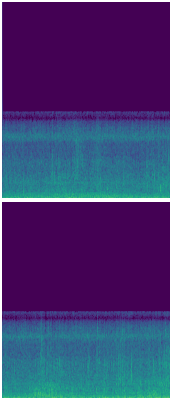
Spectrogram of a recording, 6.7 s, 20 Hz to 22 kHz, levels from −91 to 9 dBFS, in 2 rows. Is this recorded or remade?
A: remade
